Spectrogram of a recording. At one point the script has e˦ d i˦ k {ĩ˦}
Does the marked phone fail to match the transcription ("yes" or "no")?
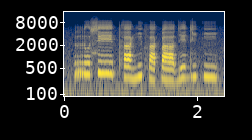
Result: no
